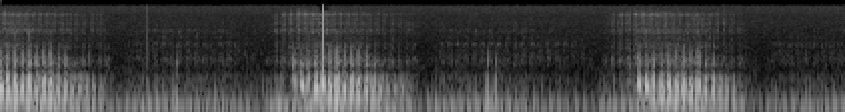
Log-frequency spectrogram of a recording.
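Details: A cat purrs in slow waves, each deep rumbling swell lasting about half a second and returning roughly every one and a half seconds, with a softer rumble in between.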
